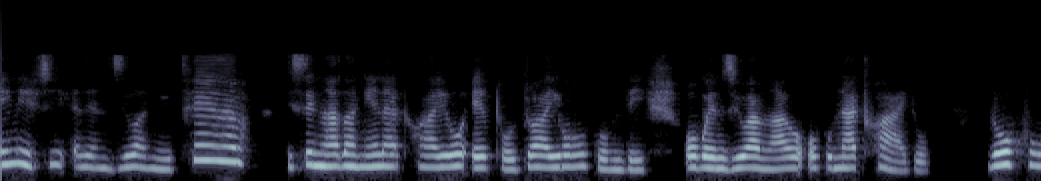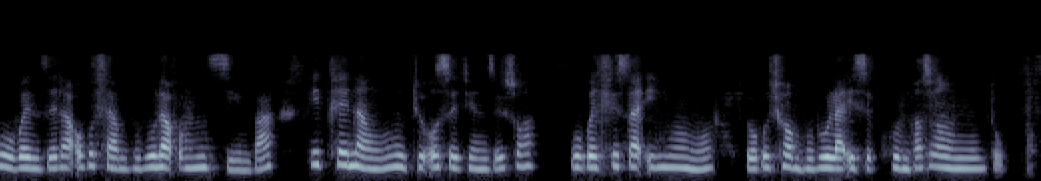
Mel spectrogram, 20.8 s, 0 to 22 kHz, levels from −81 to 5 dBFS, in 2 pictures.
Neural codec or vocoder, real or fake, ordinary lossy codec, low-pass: codec, 16 kHz, 0.3 kbps, FocalCodec; fake; AAC, 32 kbps; 7.2 kHz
